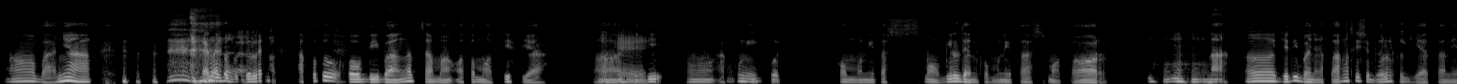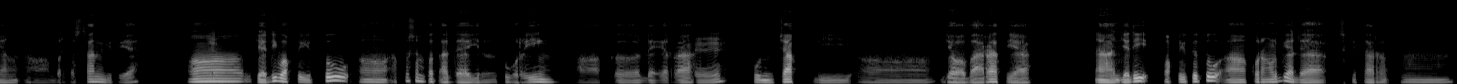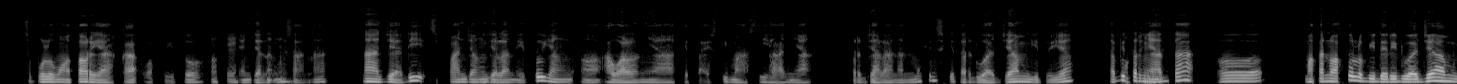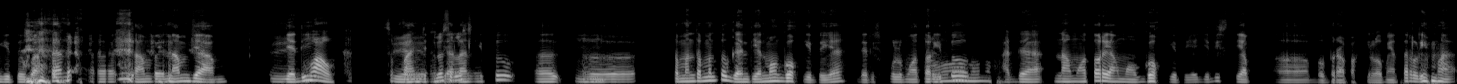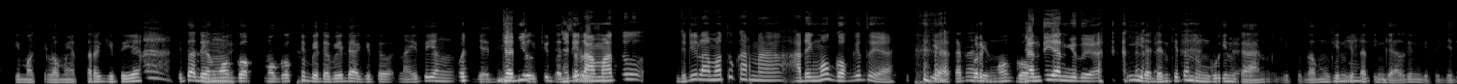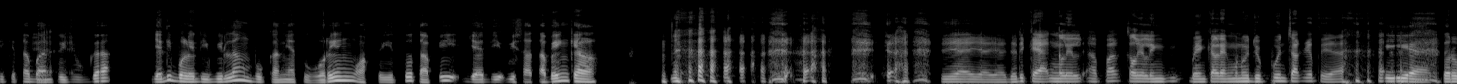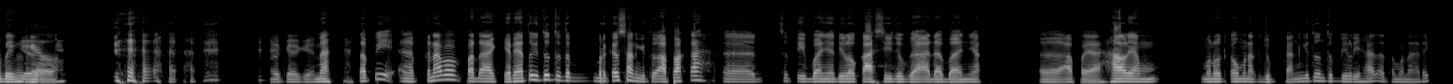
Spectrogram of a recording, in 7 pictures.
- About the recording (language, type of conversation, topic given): Indonesian, podcast, Apa pengalaman paling berkesan yang pernah kamu dapatkan dari hobi kamu?
- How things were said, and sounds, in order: chuckle; laugh; in English: "touring"; breath; other background noise; tapping; laugh; chuckle; laugh; in English: "touring"; laugh; laughing while speaking: "Iya"; chuckle; laugh; in English: "tour"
